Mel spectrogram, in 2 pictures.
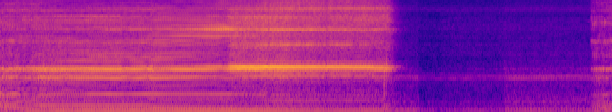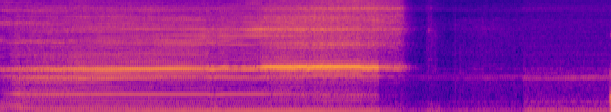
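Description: A Gingher sewing shear blade grinds against a powered sharpener in two loud, steady bursts of harsh whining hiss, each about four seconds long, with a quiet gap of near-silence between them.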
